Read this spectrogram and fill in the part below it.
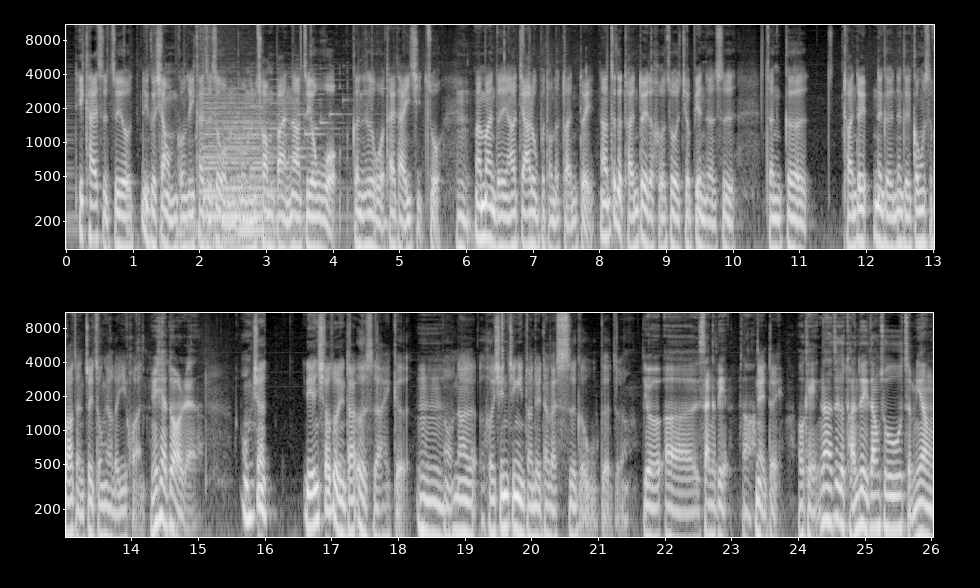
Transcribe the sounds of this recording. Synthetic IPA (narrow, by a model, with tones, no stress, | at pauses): i˥˧kʰa˥ɪʂɻ̩˨˩ʈ͡ʂɻ̩˧˥jo˨˩ʊnə˥˧˩ɡə˨ɕjɑ˥˩ŋwɔ˨˩ə˦nkʊ˥ŋs̬̩˥˧i˥˧kʰa˥ɪʂɻ̩˨˩ʂɻ̩˥˩wɔ˨˩mə˦wɔ˨˩mə˦nʈ͡ʂʰwɑ˥˧ŋpa˥˧nna˥˨ʈ͡ʂ̩˧˥jo˧˥ʊwɔ˨˩˦kə˥˧n˨ʂɻ̩˥˩wɔ˨˩t̪ʰa˥˩ɪt̪ʰa˧˥ɪi˥˩t͡ɕʰi˨˩t͡swɔ̰˥˩ma˥˧nma˥˩nd̪ə˨jjɑ˥˩ʊt͡ɕja˥lu˥˧p̬u˥˩t̪ʰʊ˧˥ŋd̪ə˨t̪ʰwa˧˦nt̪we˥˩ɪna˥˧ʈ͡ʂɤ˥˩ɡə˩t̪ʰwa˧˦nt̪we˥˩ɪd̪ə˩xɤ˧˥t͡swɔ˥˧˨t͡ɕjo˥˧ʊpjɛ˥˩nt͡sʰə˧˥ŋʂɻ̩˥˩ʈ͡ʂə˨˩ŋɡə˦t̪ʰwa˧˦nt̪we˥˩ɪna˥˩ɡə˩na˥˩ɡə˩kʊ˥ŋs̬ɹ̩˥fa˥t͡sa˨˩nt͡swe˥˧ɪʈ͡ʂʊ˥˧ŋjɑ˥˩ʊd̪ə˩i˥˩xwa̰˧˥˦ni˨˧˥ɕjt̪o˥jɑ˨˩ɻə̰˧˦nwɔ˨˩mə˦ɕjɛ˥˨na˥˩ɪljɛ˧˥nɕjɑ˥ʊt͡swɔ˥˩i˨˩t̪a˥˧ʔə˥˩ʂɻ̩˧˥la˧˥ɪ˧˩ɡə̰˨˦n̩˥˧o˥˩na˥˨xɤ˧˥ɕi˥nt͡ɕi˥˧ŋi˥˩t̪ʰwa˧˦nt̪we˧t̪a˥˧ka˥˩ɪsɹ̩˥˩ɡə̰˦ṵ˨˩ɡ̥ə̰˦ʈ͡ʂə̰˥˧˩jɑ̰˥˨˩ŋjo˨˩ʊə˩sa˥nɡə˨t̪jɛ˥˩nə˥˩ne˥˩ɪt̪we˥˩ɪ | o˧kʰe˥˧ɪna˥˧ʈ͡ʂɤ˥˩ɡə˩t̪ʰwa˧˦nt̪we˥˩ɪt̪ɑ˥ŋʈ͡ʂʰu˥t͡sə˨˩mə˦jɑ˥˩ŋ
